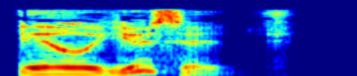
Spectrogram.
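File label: "ill-usage", British English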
